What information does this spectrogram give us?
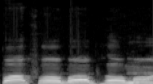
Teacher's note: তখন কিন্তু নিচের ঠোট লাগে আর উপরের ঠোট লাগে। নিচের ঠোটকে বলা হয় অধর এবং উপরের ঠোটকে বলা হয় উষঠ। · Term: উষ্ঠাধর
